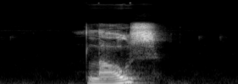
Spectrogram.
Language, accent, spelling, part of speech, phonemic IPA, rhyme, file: German, Austria, Laus, noun, /laʊ̯s/, -aʊ̯s, De-at-Laus.ogg
- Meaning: louse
